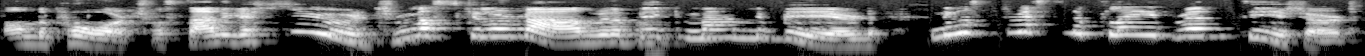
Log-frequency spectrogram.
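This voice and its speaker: A man's voice: very high-pitched, huge pitch swings, normal speed, muffled recording. A man reading fan fiction aloud theatrically, with sarcastic asides. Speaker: narrator.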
